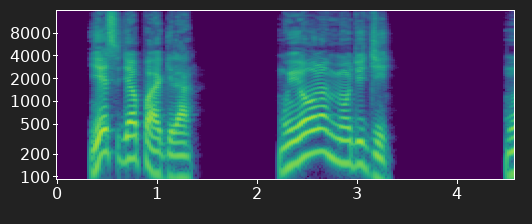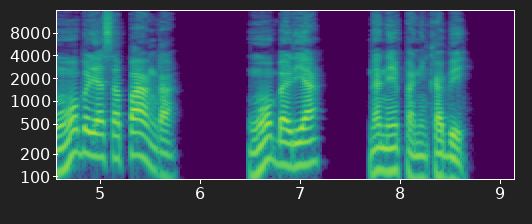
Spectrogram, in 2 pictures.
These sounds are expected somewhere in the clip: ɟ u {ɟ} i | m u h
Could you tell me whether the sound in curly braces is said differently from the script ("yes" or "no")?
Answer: no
